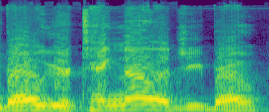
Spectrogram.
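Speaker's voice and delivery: ordinary talk, nothing marked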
